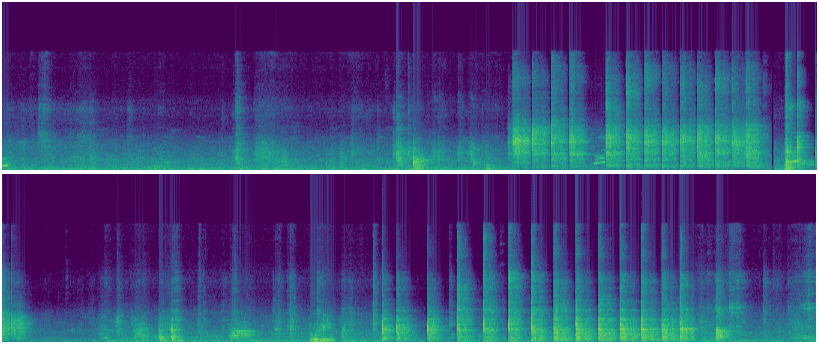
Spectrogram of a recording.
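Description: Hammer blows drive nails into a wooden frame for a GRC shadow-line ceiling, coming as loud, close, rapid strikes in bursts. Someone speaks in the gaps, and a rooster and hens cluck in the background.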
